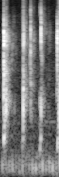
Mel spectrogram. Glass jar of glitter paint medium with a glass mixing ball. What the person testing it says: shake it really well, so you can hear the glass ball inside. So if you can hear it, That means it shakes really, really well.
